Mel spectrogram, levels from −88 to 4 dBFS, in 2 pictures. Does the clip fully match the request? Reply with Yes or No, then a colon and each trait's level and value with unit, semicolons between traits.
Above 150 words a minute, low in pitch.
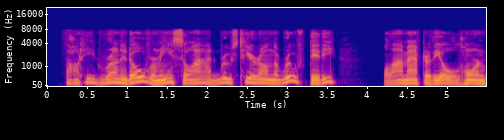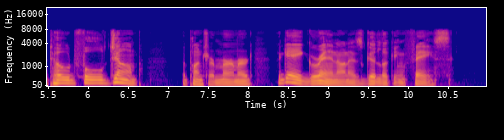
Yes: average, 190 wpm; low, 115 Hz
